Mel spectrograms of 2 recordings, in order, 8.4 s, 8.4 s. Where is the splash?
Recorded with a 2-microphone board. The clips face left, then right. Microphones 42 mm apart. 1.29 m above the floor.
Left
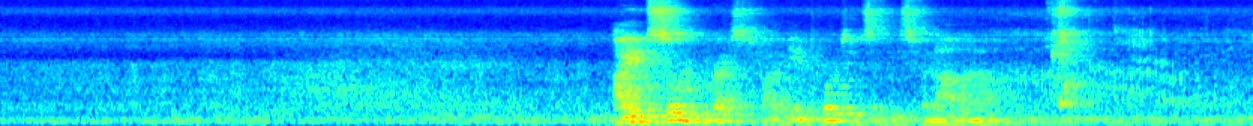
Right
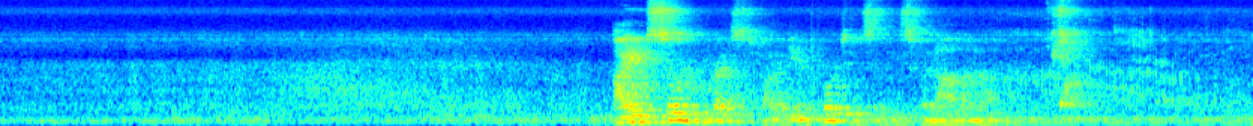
55° left (ahead or behind), 3.5 m.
